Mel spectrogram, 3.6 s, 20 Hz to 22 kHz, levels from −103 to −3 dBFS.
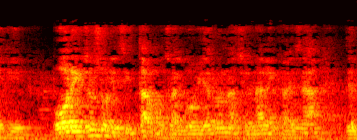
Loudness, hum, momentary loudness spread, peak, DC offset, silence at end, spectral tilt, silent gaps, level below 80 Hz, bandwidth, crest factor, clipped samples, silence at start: -31 LUFS; none; 11 LU; -12 dBFS; under 0.1%; 0 s; -6 dB/octave; none; -52 dBFS; 11 kHz; 20 dB; under 0.1%; 0 s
